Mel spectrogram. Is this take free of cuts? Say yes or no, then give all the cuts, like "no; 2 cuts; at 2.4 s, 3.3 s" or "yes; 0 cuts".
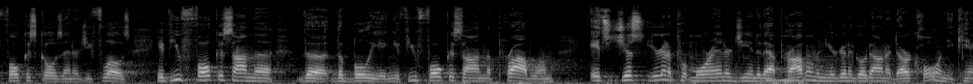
yes; 0 cuts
